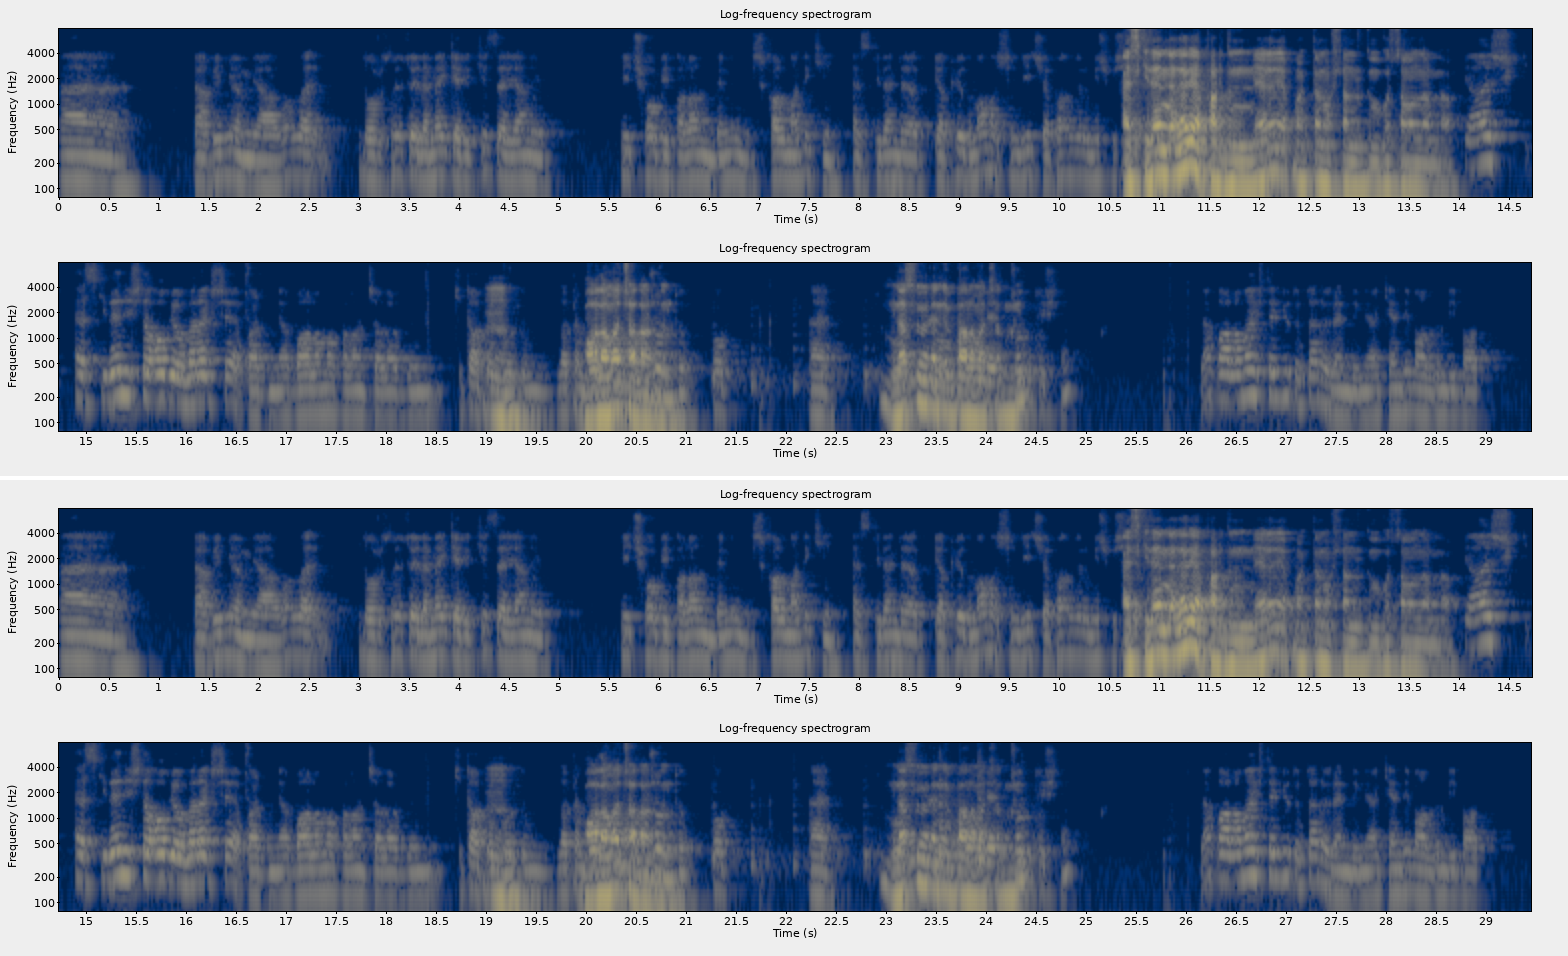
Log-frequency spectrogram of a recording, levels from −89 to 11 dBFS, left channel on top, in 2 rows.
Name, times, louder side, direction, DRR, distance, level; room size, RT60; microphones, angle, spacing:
voice 1, 0.0-0.8 1.4-2.7 3.0-4.9 5.6-11.4 14.1-14.6 14.9-21.4 22.2-22.5 23.1-24.9 26.1-28.9, equal, 5° right, 0.6 m, -41 dB
voice 2, 10.6-14.0 19.0-19.3 19.9-20.9 22.9-24.4, left 2 dB, 35° left, 0.7 m, -27 dB
sound 1, 21.2-24.5, right 1 dB, 35° right, 1.9 m, -49 dB
11.5 x 10.5 x 8.2 m
head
